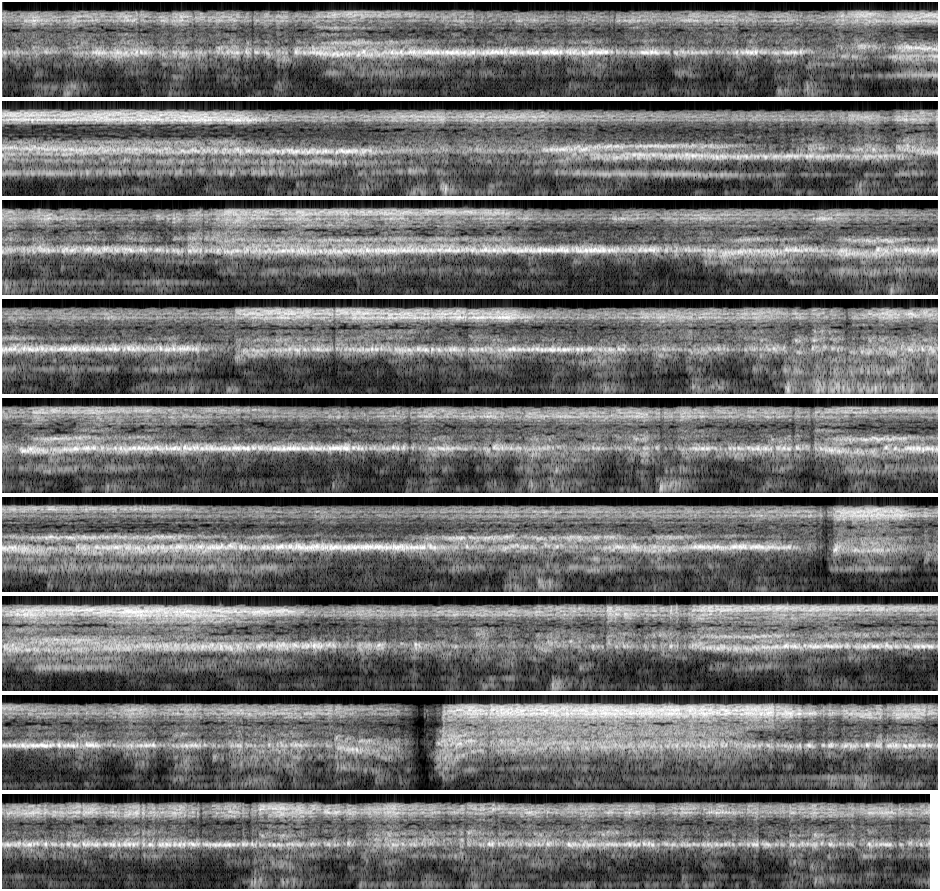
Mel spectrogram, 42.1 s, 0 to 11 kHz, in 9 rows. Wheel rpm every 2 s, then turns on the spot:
230, 230, 210, 200, 200, 230, 230, 230, 230, 230, 230, 230, 220, 220, 220, 230, 230, 160, 230, 240, 230.
none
